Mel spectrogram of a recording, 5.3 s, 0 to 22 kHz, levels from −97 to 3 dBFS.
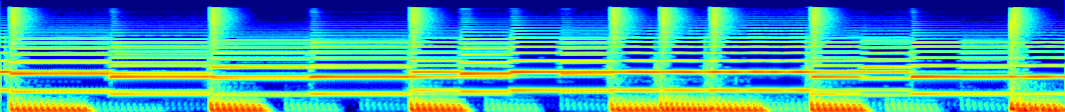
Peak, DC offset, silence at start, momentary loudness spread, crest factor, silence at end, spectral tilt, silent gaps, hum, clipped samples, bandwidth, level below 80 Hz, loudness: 0 dBFS; under 0.1%; 0 s; 6 LU; 16 dB; 0 s; -5 dB/octave; none; none; under 0.1%; 16.5 kHz; -22 dBFS; -16 LUFS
